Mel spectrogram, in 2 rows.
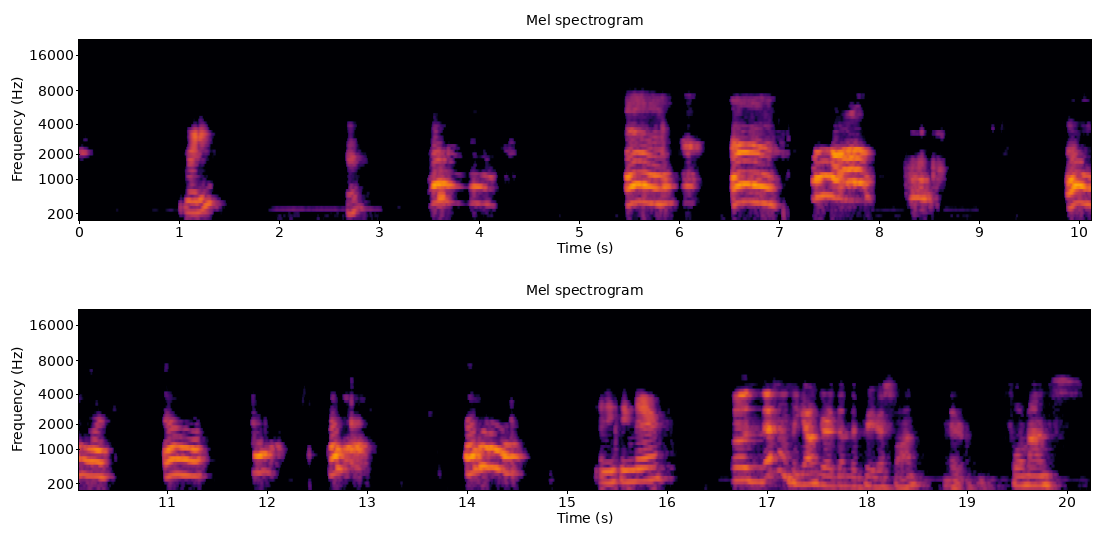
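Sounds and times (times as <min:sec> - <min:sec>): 
speech: 0:01.1 - 0:01.4, 0:17.4 - 0:20.1
baby about three months old babbling: 0:03.5 - 0:04.3, 0:05.5 - 0:08.7, 0:09.8 - 0:13.2, 0:14.0 - 0:14.7.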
